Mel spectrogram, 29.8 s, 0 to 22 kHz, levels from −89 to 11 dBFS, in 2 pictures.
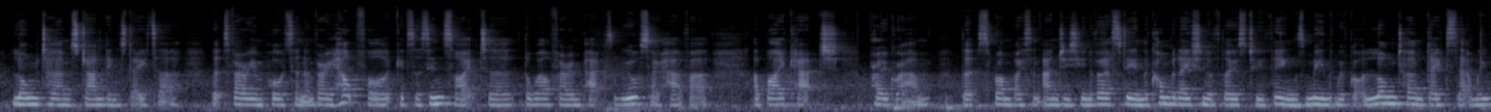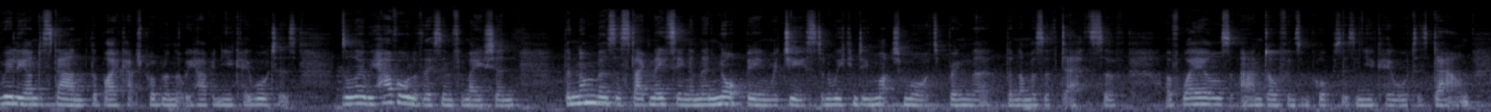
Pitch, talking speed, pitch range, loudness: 180 Hz, 200 wpm, 170-185 Hz, -32 LUFS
